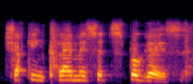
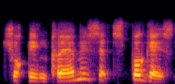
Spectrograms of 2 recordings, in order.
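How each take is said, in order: First: Repeated Geordie phrase, lighter; Geordie accent. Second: Retold Geordie phrase; Geordie accent. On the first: Retold or imitated. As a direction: say it again in broad Geordie. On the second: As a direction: say it in broad Geordie. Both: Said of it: "I was going".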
